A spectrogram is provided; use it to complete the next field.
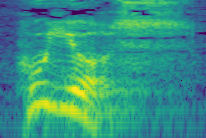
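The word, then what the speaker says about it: υἱός: Le mot fils en grec, c'est huios, avec un Y qui se prononce hu, et il est majuscule.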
